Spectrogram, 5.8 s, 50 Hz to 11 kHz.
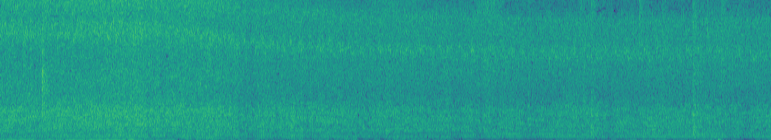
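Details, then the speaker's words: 2006 Lasko 18-inch stand fan model 1820, five-blade: steady low motor hum with a soft rhythmic whoosh about four times a second; prominent blade swishing, owner suspects flat-edged blade design or extra blades. "as as you can hear the sound is prominent and it's probably due to the design of the blade being flat on the edges"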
